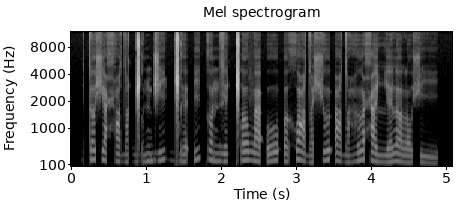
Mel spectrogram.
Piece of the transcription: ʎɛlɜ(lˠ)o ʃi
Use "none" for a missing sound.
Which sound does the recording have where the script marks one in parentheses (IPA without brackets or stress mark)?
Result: lˠ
